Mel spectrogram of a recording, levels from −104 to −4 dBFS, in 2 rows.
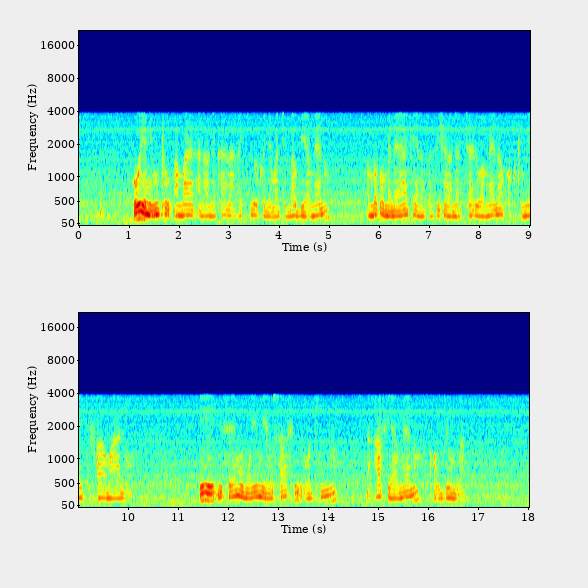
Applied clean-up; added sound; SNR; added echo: none; Fixed-wing aircraft, airplane; 17 dB; none.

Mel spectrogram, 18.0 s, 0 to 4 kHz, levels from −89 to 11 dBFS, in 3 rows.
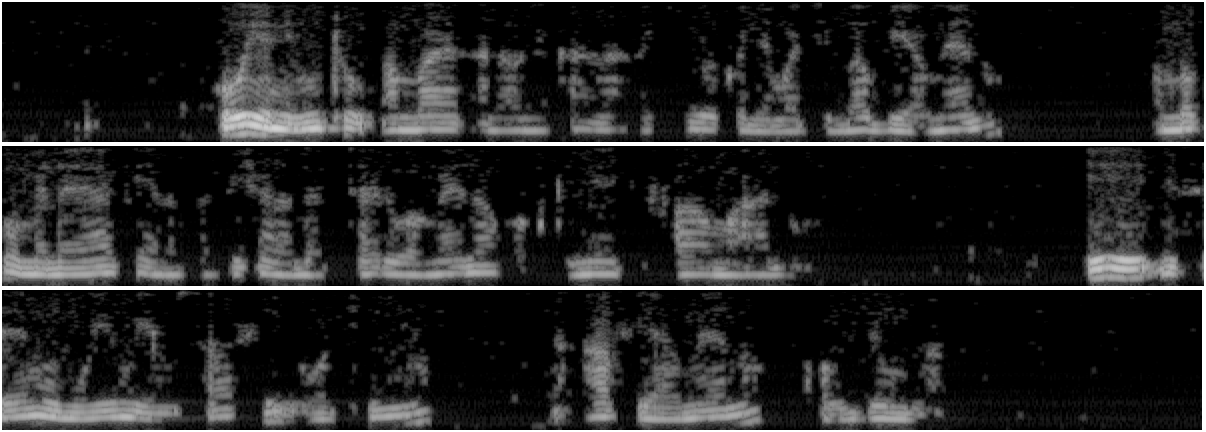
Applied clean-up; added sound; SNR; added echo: classical method spectral subtraction.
